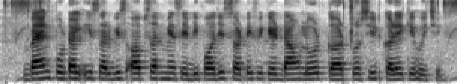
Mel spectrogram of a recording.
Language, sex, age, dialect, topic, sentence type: Magahi, female, 36-40, Western, banking, statement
